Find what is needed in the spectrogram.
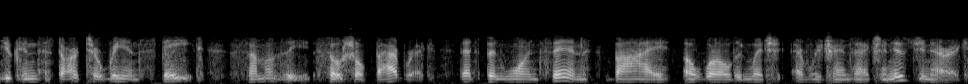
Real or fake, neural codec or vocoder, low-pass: fake; codec, 16 kHz, 16 kbps, FunCodec, trained on LibriTTS, 50 frames a second; 7.2 kHz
